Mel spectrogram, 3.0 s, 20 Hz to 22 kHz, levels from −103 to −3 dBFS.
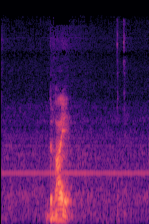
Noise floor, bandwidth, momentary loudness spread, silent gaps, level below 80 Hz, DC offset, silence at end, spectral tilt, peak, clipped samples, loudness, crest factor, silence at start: -54 dBFS; 16 kHz; 26 LU; none; -70 dBFS; under 0.1%; 0.45 s; -6 dB/octave; -12 dBFS; under 0.1%; -30 LUFS; 24 dB; 0.2 s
